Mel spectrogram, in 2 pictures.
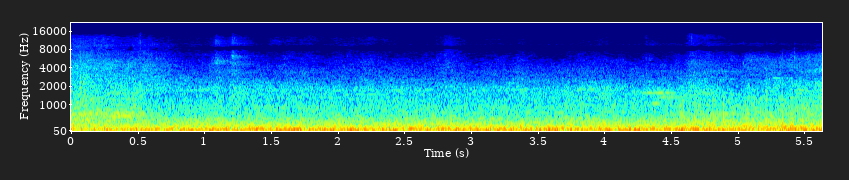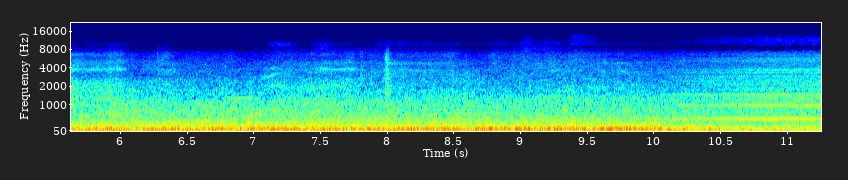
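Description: An aircraft engine hums steadily, muffled through glass.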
